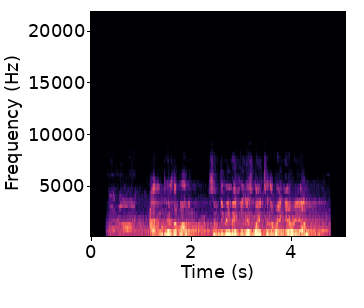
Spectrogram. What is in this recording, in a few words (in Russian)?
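объявление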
